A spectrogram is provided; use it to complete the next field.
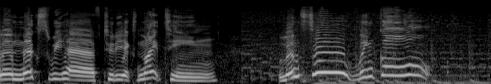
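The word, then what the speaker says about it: Lincle: It's been pronounced many different ways. This is where we start getting into the territory of, hey, Konami wants to make up words now. What, Linsel? Yeah, it's link plus circle.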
